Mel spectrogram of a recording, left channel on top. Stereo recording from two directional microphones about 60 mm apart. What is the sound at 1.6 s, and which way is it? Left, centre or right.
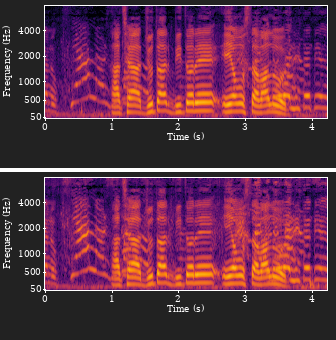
Speech, left.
